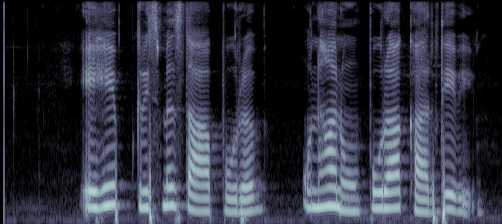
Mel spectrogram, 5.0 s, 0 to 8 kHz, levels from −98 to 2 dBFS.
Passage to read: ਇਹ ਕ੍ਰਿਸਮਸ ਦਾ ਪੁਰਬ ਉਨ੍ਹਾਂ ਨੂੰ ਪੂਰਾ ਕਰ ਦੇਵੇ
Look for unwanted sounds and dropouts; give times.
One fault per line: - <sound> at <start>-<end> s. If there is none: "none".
none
